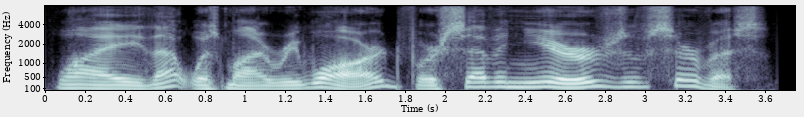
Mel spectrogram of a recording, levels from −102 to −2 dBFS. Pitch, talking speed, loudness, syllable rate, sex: 140 Hz, 160 wpm, -16 LUFS, 3.9 syllables/s, male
